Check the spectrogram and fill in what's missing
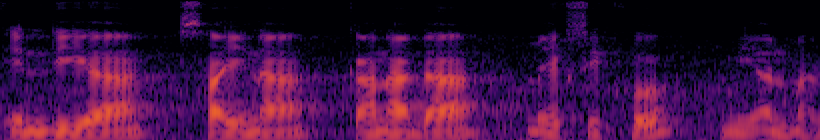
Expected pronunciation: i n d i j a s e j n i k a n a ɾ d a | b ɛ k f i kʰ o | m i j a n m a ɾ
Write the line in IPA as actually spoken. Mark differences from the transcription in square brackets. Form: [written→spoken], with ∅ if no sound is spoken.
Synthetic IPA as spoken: i n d i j a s [e→a] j n [i→a] k a n a [ɾ→∅] d a | [b→m] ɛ k [f→s] i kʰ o | m i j a n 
